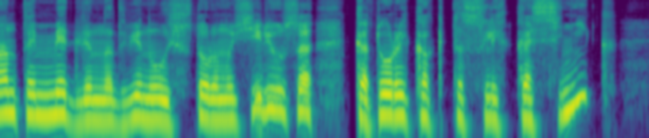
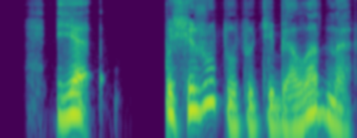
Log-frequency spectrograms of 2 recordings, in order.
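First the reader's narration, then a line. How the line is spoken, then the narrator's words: Whispered question. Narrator (Russian): шепотом спросил Крис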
